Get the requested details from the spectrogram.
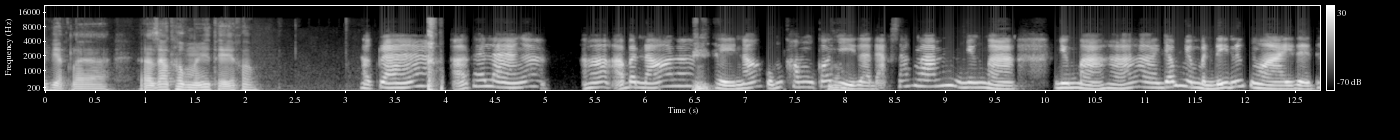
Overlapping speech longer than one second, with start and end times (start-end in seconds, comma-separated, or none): none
